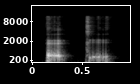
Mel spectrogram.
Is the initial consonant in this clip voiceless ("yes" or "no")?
yes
